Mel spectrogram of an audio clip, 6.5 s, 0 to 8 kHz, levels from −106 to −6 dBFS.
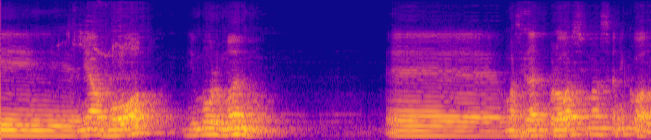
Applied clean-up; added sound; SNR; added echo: neural separator model SepFormer DNS4.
